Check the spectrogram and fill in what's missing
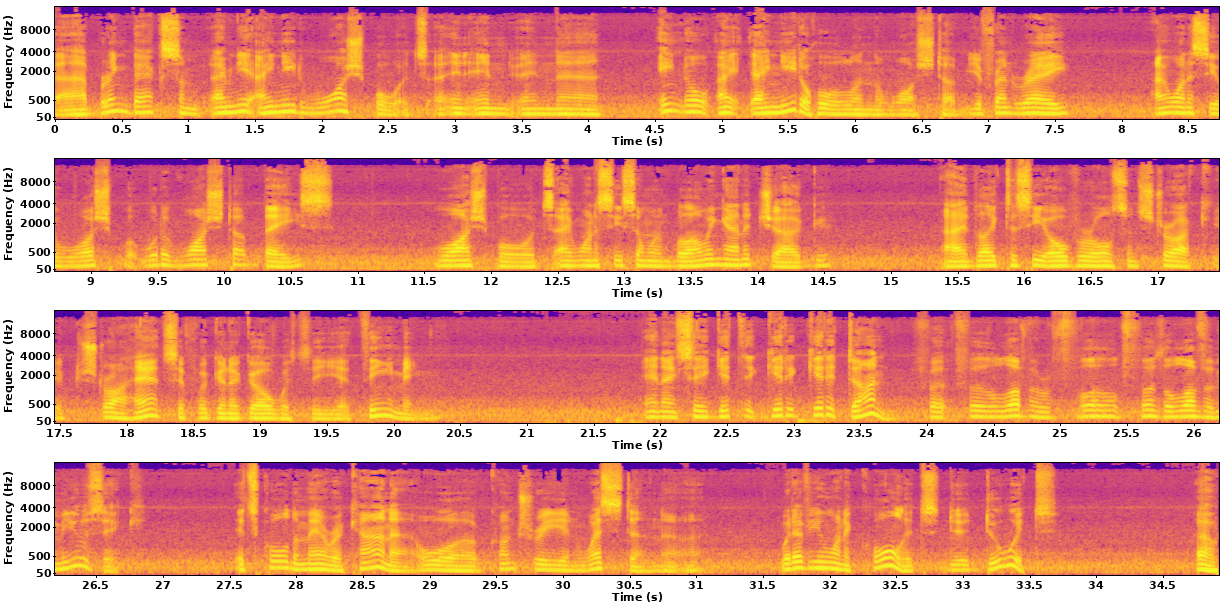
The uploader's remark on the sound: A mellow dreamy plane ride where your thoughts are soaked in white noise. CONTAINS AMBIENT AUDIO as it was recorded on a plane and during layovers at airports.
